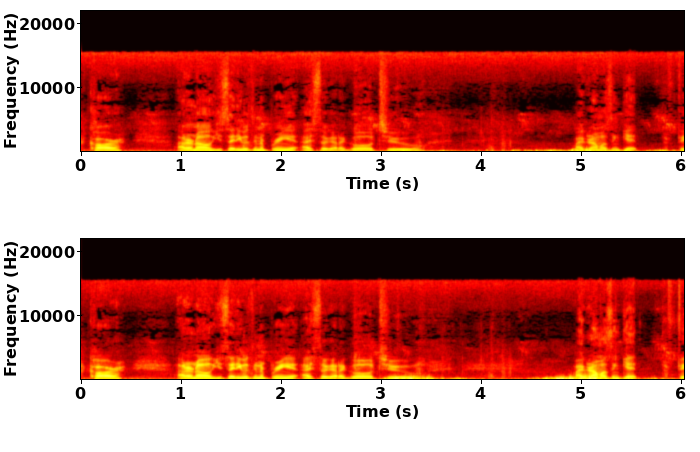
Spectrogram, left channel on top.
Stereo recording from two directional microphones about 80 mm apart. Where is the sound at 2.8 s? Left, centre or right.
Centre.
